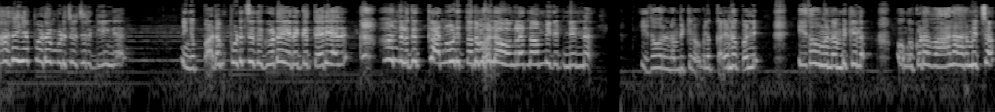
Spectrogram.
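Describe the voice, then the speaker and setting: A woman playing a heartbroken young female student who speaks with a Tirunelveli Tamil accent and keeps reproaching a lover through sobs. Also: very high-pitched. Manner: sobbing, accusing and reproachful. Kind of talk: Tamil melodrama acting.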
